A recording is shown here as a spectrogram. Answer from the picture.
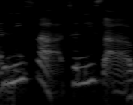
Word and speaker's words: Tanisha: The H is silent. So it's like yeah, Tanisa, right?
